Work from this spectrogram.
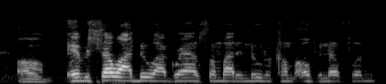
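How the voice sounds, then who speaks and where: With an American accent, a man talks fairly fast at a fairly high pitch, somewhat breathy, in a dry, close sound with no echo. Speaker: rapper. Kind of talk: casual interview. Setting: in a car. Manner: laid back.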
